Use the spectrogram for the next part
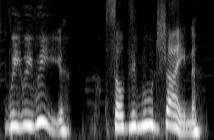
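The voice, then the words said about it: Bad put-on French accent. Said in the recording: “worst fucking French accent ever”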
